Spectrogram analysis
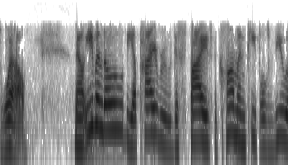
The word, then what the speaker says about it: Apiru: was the Apiru, and I'll spell that. It's A-P like Paul, I-R-U, the Apiru.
